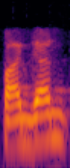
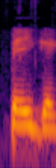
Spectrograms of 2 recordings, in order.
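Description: First: The word is said without an American pronunciation. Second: The word is said with an American pronunciation. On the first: The speaker calls it right. "Το Pagan" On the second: The speaker calls it wrong. "και όχι Pagan, ... Pagan είναι αμερικάνικη εκφράση"

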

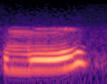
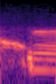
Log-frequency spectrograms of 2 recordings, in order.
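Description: First: It ends with an added 'oo' vowel. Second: It is a bare hum with no vowel. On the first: The speaker calls it wrong. "όχι χμού" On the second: The speaker calls it right. "Είναι χμ"

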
